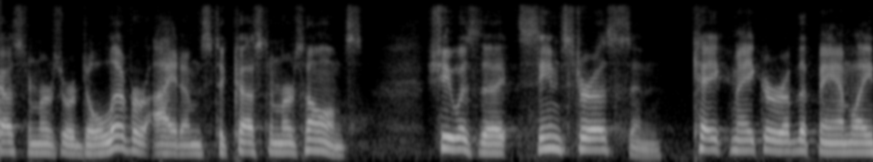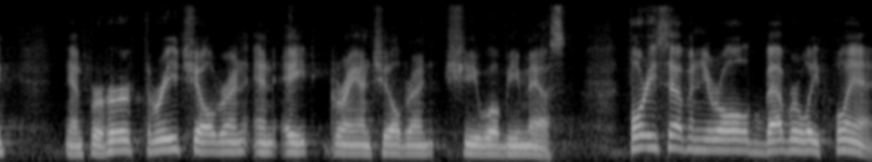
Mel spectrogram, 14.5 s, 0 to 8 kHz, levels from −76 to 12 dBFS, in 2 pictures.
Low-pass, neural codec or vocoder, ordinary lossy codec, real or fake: 7.2 kHz; codec, 16 kHz, 2 kbps, FunCodec, trained on LibriTTS, 25 frames a second; AAC, 48 kbps; fake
